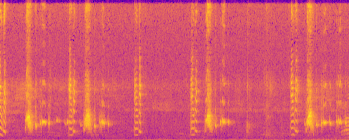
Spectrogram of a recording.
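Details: Long-tailed shrike song used as a lure to set other shrikes singing: clusters of harsh, squawking notes with brief whistles, arriving in bursts roughly every two seconds over a quiet background.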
